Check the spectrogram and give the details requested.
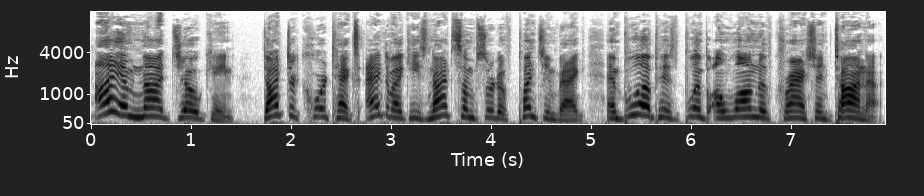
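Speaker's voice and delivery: ordinary talk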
